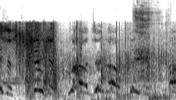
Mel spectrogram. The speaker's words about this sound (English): So they were setting off fireworks, and then they just start a fire.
